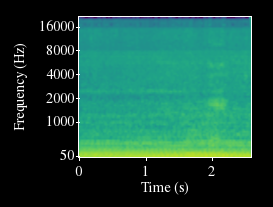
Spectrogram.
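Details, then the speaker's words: AE86 Corolla with a BEAMS 3SGE engine just cranked up. A loud steady drone with no hunting, idling too high at around 2000 rpm. "it's got a bit of a weird idle thing at the moment [Music] where it wants to idle around 2000 rpm"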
